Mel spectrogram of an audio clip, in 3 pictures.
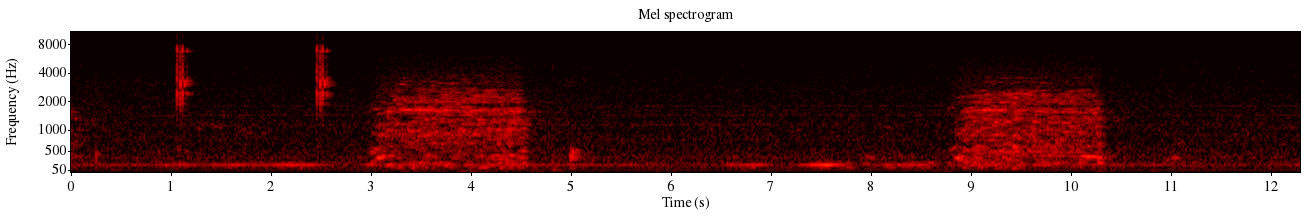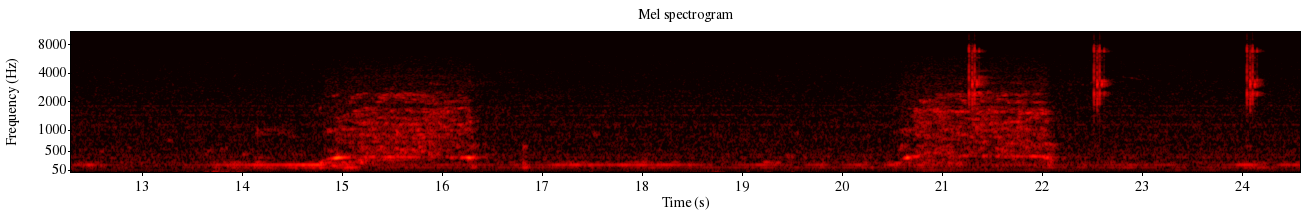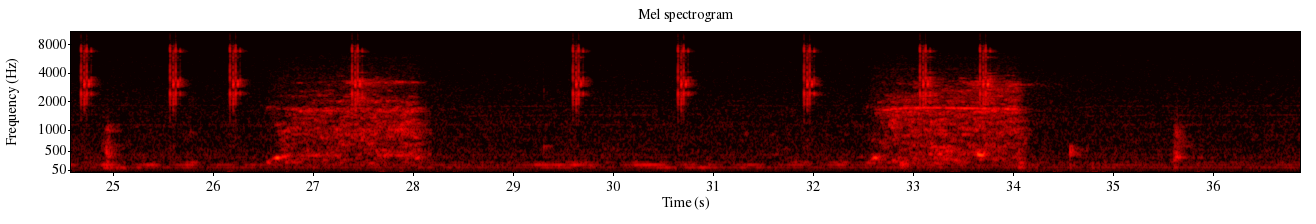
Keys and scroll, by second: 0.0-2.5 typing, 5.0-5.9 typing, 20.0 space, 20.2 Up, 20.8 Return, 21.3-22.6 typing, 23.9-27.3 typing, 29.5-33.2 typing, 34.5 q, 34.6 Tab.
